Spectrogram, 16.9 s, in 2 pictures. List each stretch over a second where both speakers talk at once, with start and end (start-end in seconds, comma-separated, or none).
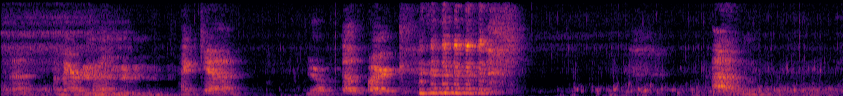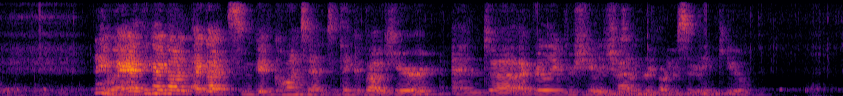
14.3-15.5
